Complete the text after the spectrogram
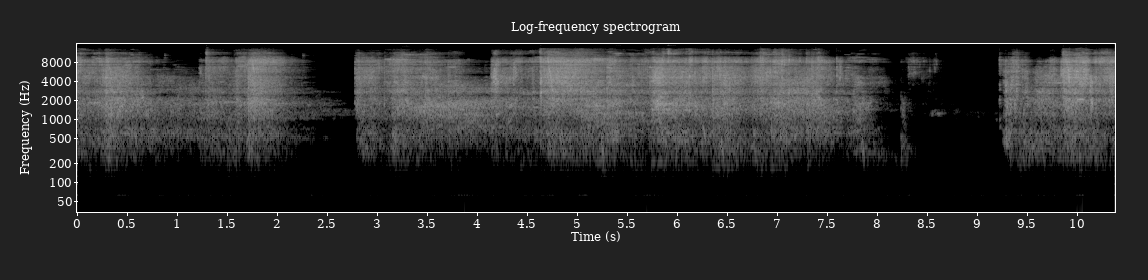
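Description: Game battle sound effects clash and whoosh.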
